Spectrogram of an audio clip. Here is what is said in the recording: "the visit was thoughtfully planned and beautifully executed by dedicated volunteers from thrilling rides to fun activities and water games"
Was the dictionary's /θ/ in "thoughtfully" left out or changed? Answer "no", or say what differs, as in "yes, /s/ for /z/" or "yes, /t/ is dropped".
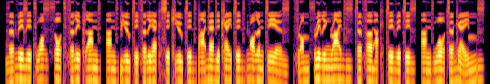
no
